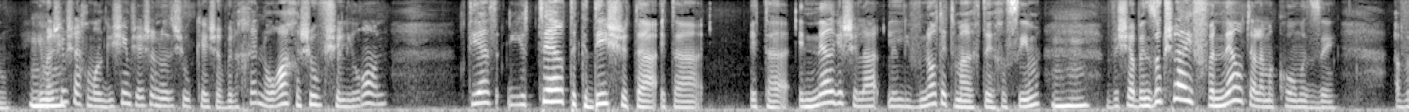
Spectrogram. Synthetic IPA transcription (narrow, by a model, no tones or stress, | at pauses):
uimanaʃimʃeanaχnumaʁɡiʃimʃejeʃlanuezeʃuukeʃe̞ʁve̞laχe̞nːo̞ʁaχaʃuvʃe̞liʁo̞n | tijejo̞te̞ʁtakdiʃetaʔetaetaene̞ʁɡijaʃe̞lalelivno̞te̞tmaːʁe̞χetajaχasim | veʃeabenzuɡʃelajifaneo̞talamakʰo̞maze̞ | av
